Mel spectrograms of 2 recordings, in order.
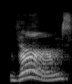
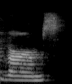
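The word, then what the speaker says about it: Worms: of verbs remember that the w is pronounced like a v verms is a city in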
